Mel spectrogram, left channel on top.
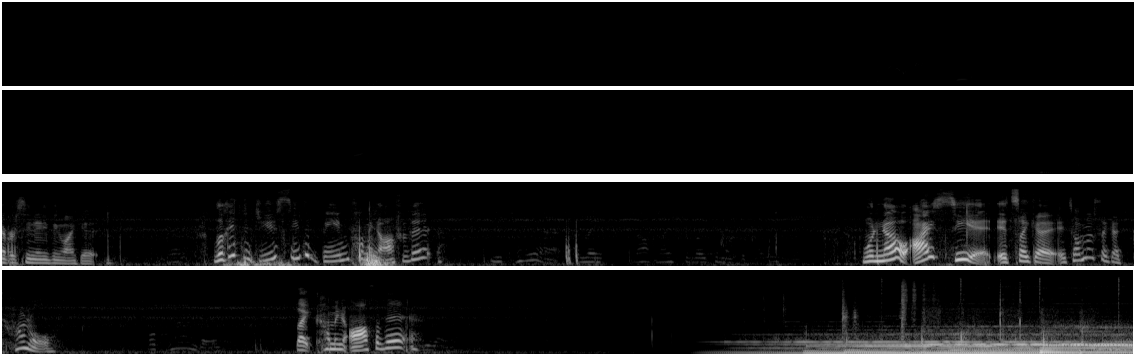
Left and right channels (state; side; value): silent; left; 57 dB below the other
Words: seen anything like it. Look at do you see the beam coming off of it? You can't. I mean, not unless you're looking at the camera. Well, no, I see it. It's like it's almost like a tunnel. What kind of? Like coming off of it? Yeah.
